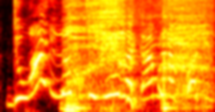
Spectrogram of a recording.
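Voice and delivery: high-pitched, incredulous comic protest; mock outrage. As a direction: balk at an absurd request, voice shooting up. Acts out outraged reply to audition request.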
